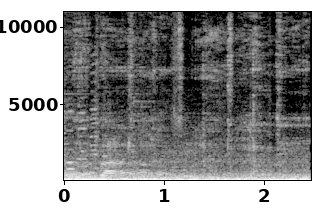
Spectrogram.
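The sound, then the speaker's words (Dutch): Steady low engine and road rumble from inside a moving car carrying a bicycle in the back, driving during a storm, loud and continuous, with a faint tonal sound drifting briefly through the middle frequencies. “We zijn dus nu in de auto gestapt met de fiets achterin.”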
